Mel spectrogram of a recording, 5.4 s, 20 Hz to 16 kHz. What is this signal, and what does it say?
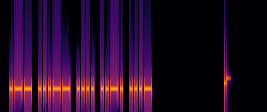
Morse code, heard as a keyed tone, about 25 wpm, 700 Hz. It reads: W3HFV
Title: USA Call Signs - 5 Characters - 2x Character Spacing - 25wpm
